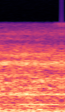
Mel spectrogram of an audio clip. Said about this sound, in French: Désolé pour le train qui passe juste là-bas.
